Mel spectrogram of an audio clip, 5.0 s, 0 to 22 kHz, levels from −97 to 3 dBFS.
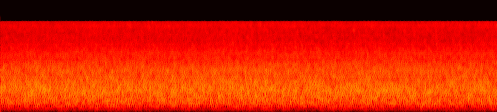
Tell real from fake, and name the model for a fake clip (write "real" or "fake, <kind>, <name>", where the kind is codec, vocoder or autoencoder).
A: fake, vocoder, Vocos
